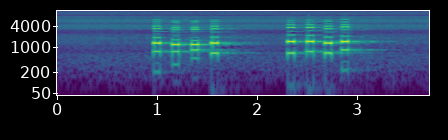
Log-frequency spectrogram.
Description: DTMF, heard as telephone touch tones, dialled by hand, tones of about 70 ms. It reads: 5472 3629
